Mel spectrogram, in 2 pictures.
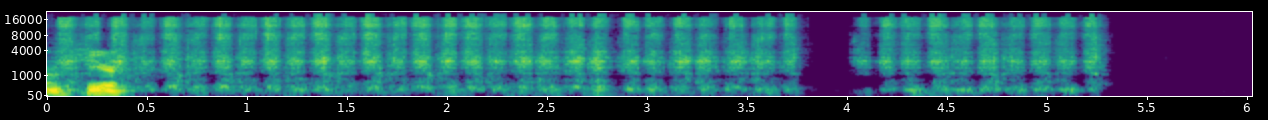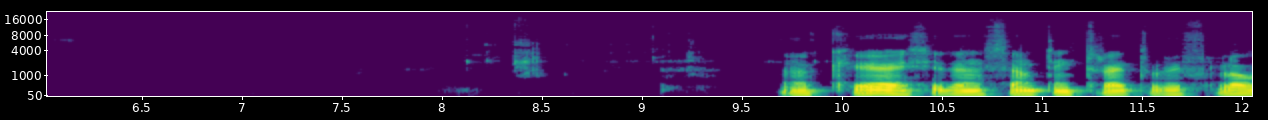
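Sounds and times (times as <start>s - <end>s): brush scrubbing circuit board: 0.0s - 5.4s.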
